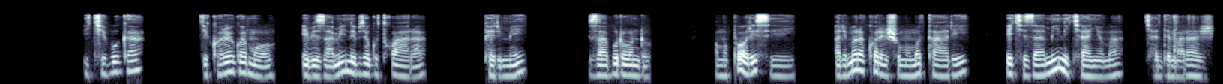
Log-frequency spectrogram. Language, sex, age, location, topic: Kinyarwanda, male, 18-24, Kigali, government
